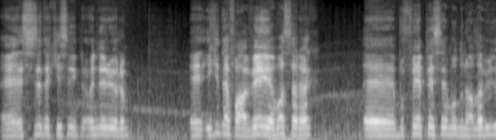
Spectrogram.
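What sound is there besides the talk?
No distinct noise like a dog, phone or traffic.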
